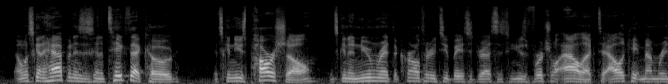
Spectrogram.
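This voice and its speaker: A man talks at a very fast pace. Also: very clean recording, silent background. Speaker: security conference speaker, penetration tester. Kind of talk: conference talk. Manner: casual.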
